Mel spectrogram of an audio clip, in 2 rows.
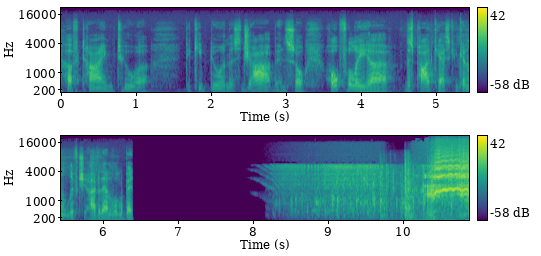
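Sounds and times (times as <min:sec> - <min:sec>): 
speech: 0:00.1 - 0:06.4
horse hooves clopping: 0:08.4 - 0:10.3
horse whinnying: 0:10.0 - 0:10.8.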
